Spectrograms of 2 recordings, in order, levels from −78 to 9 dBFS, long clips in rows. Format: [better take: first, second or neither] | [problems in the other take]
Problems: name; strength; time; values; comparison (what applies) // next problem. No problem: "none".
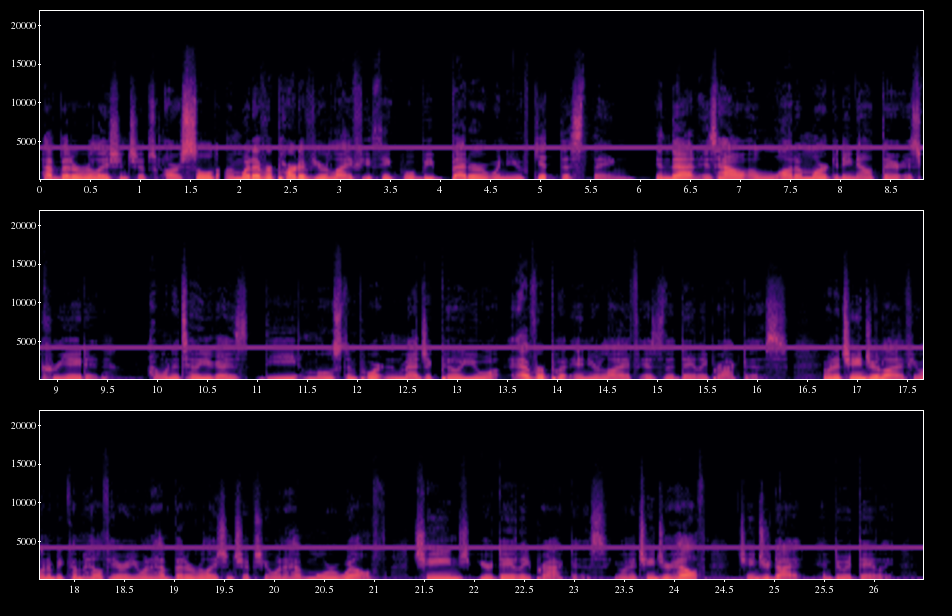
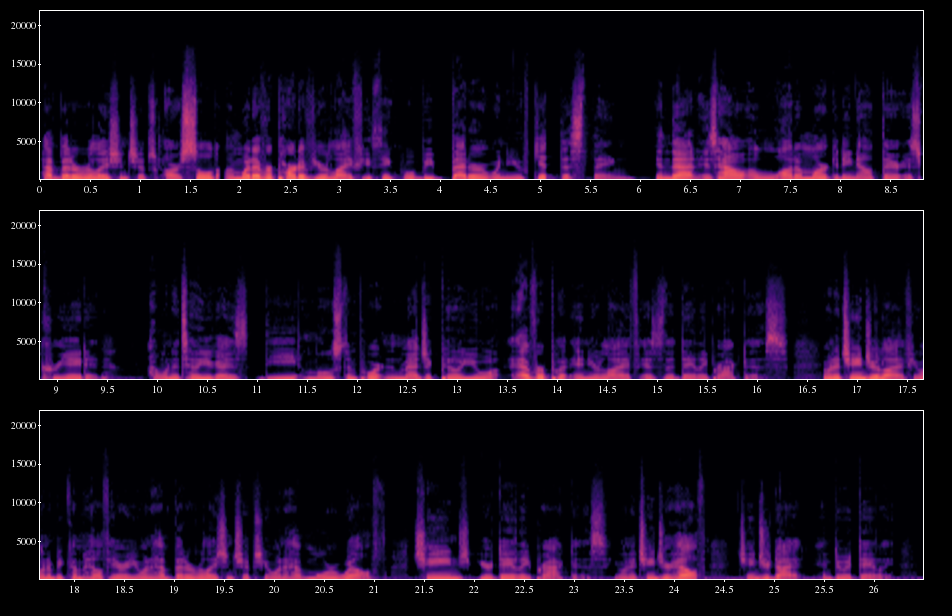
second | high-pitched whine; noticeable; throughout; 4 kHz, 15 dB below the speech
